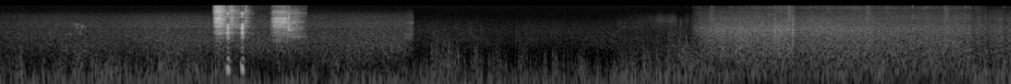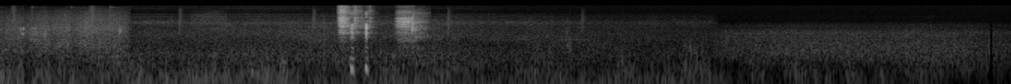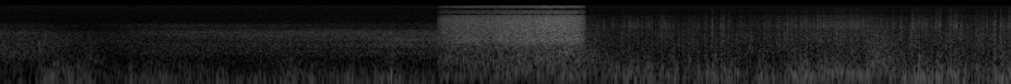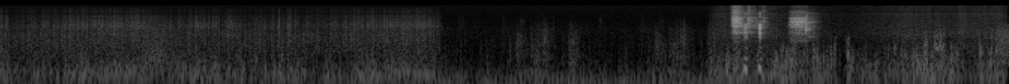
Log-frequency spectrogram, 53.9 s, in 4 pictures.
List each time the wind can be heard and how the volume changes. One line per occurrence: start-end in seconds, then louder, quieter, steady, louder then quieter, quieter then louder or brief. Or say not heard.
0.0-53.8 quieter then louder.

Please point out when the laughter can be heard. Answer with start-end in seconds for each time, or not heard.
2.9-4.0, 17.9-19.1, 50.1-51.3.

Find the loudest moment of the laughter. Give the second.
3 s.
